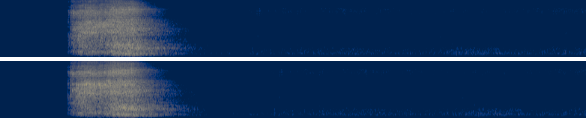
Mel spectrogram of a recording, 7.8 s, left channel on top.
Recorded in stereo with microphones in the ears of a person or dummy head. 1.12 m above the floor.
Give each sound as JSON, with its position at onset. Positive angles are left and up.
{"t": 0.9, "sound": "tearing paper", "side_deg": -60, "distance_m": 2.0}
